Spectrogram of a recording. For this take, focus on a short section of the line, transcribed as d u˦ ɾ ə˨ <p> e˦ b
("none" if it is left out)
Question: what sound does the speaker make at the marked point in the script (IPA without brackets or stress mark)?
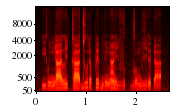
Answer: p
